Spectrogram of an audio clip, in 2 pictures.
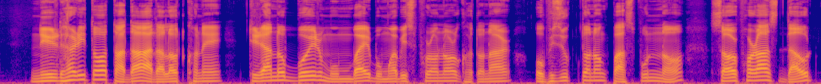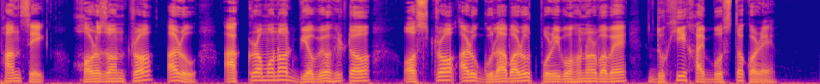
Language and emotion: Assamese, neutral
